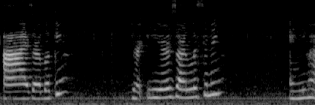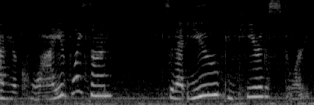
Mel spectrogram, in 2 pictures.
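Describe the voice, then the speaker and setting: A woman with a fairly high voice teaches a read-aloud lesson to very young children. She speaks slowly, repeats simple phrases and checks in with short questions. There is clear background noise on the recording. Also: expressive, a bit bright, low-quality recording. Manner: instructional, simple phrases with repetition and prompting questions. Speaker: pre-kindergarten teacher.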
